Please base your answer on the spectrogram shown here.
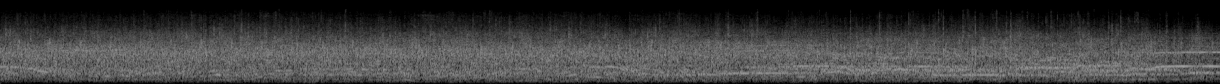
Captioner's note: applause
